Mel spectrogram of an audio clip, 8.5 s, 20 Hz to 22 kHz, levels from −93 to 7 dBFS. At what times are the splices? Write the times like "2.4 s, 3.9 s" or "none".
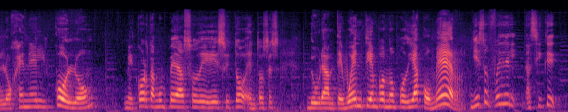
7.0 s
